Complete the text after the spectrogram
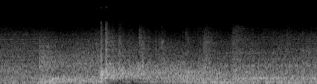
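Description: Bowling pins crash and clatter as the ball strikes them.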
